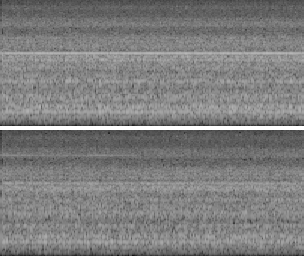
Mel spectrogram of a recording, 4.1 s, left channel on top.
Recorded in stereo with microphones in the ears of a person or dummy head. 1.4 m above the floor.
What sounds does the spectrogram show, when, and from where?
0.0 s a machine running: 30° right (ahead or behind), 5 m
